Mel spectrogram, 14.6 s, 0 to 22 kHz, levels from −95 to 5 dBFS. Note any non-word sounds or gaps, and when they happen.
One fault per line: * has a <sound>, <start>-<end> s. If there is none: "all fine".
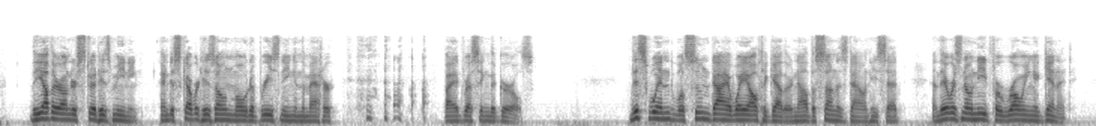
* has a laugh, 4.6-5.7 s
